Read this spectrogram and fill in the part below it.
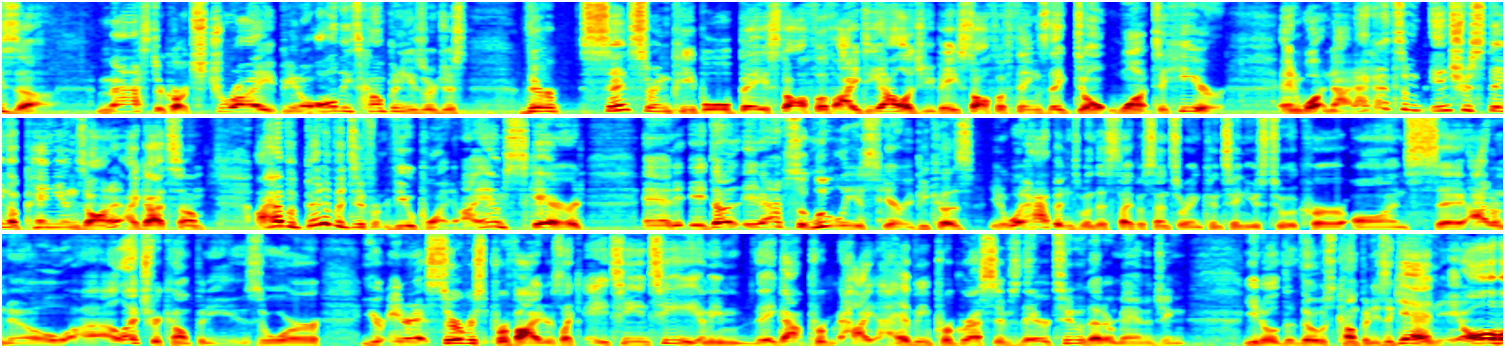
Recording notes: The audio isn't that good in this episode because I recorded it on a cheap lapel mic while I was driving over the weekend.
